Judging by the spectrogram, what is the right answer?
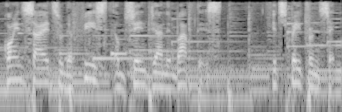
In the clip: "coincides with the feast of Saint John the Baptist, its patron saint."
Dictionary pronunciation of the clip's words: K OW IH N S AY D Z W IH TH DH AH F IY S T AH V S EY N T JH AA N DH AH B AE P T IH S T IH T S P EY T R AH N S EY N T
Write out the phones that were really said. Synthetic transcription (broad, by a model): K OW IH N S AY D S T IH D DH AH F IY S T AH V S EY N T JH AA N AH B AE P T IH S T IH T S P EY T R AH N S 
